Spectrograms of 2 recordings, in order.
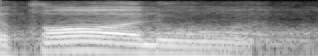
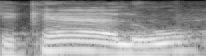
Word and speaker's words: قالوا: القاف زي قالوا، قالوا، ما تقولش كالوا انما قالوا.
